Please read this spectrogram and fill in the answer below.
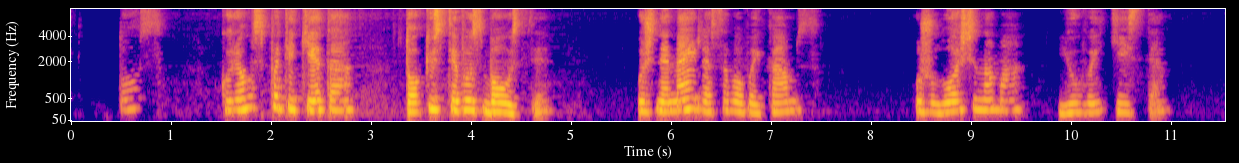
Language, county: Lithuanian, Tauragė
